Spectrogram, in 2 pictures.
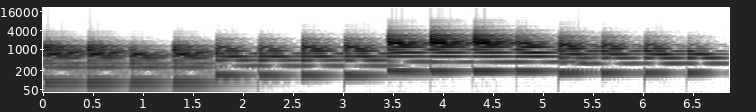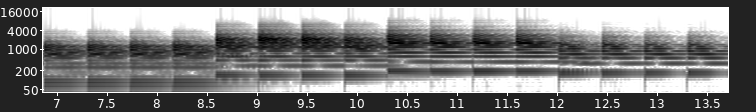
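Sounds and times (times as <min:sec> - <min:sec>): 
synth loop: 0:00.0 - 0:13.6.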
